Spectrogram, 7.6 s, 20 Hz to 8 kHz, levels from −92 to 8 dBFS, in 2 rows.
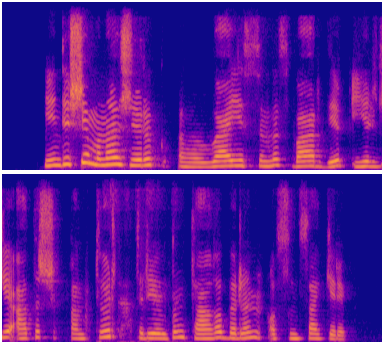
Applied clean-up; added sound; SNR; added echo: neural mask model DeepFilterNet 3.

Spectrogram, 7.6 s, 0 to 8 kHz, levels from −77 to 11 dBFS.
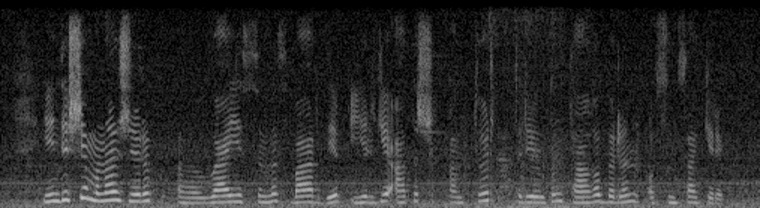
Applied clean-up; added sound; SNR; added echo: none; Bus; 12 dB; none.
